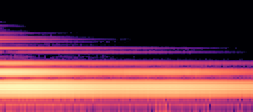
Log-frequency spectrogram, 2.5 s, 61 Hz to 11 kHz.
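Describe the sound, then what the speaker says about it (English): A single sustained G note plucked on the 4th string at the 5th fret of a guitar, ringing clear and close and slowly decaying over a couple of seconds with no other sounds. "I wanna play this G right here on the 5th fret of the 4th string"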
